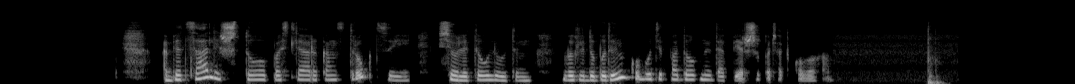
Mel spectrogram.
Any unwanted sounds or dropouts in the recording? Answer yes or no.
yes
